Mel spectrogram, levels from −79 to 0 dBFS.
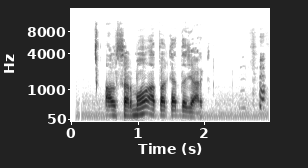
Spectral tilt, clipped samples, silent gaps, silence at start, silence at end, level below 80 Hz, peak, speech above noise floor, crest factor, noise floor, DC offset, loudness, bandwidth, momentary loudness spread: -5.5 dB/octave; under 0.1%; none; 0.35 s; 0.05 s; -60 dBFS; 0 dBFS; 35 dB; 18 dB; -51 dBFS; under 0.1%; -16 LUFS; 9.8 kHz; 17 LU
